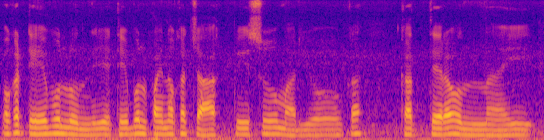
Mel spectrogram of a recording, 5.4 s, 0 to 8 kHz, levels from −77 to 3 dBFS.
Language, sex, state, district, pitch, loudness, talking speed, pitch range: Telugu, male, Telangana, Komaram Bheem, 135 Hz, -16 LUFS, 120 wpm, 120-145 Hz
